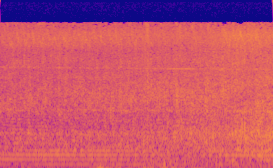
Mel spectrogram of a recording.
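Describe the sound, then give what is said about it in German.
A helicopter passes over a quake-stricken mountain village in Nepal's Sindhupalchok district, its rotor and engine forming a steady, broad rushing roar that holds at an even level, with no voices heard. “Hin und wieder taucht ein Hubschrauber am Himmel auf, der in Sekundenschnelle auch schon wieder weg ist.”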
